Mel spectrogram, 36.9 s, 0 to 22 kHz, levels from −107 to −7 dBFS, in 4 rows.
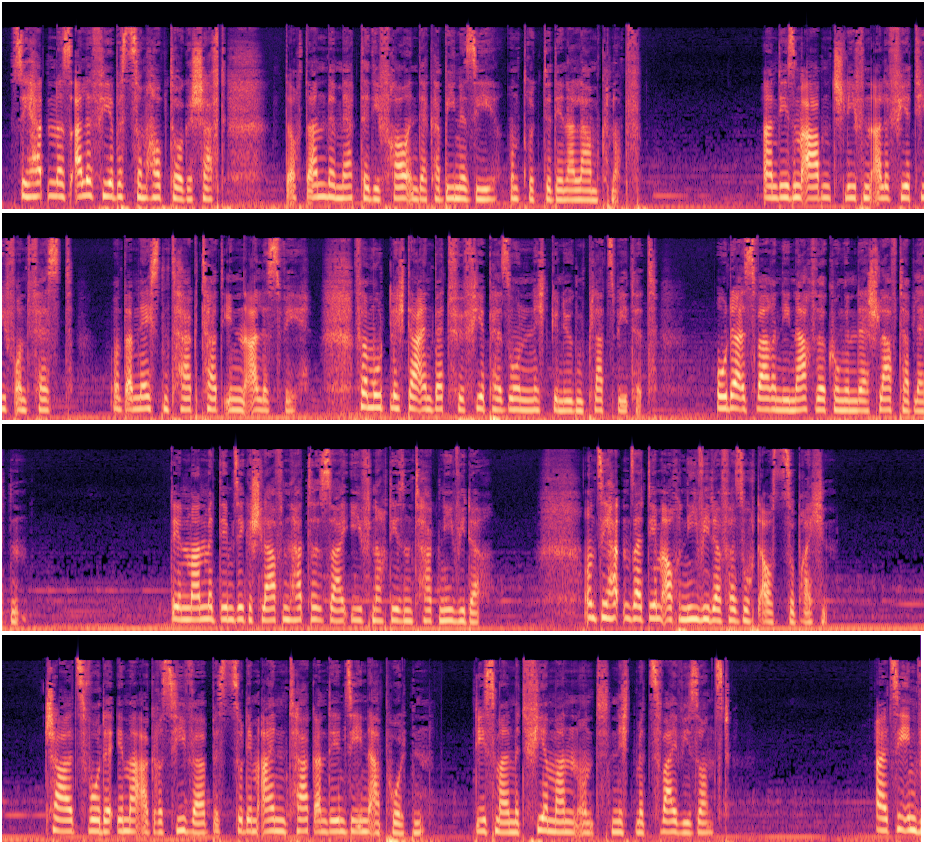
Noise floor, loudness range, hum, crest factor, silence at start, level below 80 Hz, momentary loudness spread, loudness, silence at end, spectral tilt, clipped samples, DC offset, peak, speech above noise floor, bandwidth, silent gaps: -46 dBFS; 3 LU; none; 18 dB; 0.1 s; -36 dBFS; 16 LU; -19 LUFS; 0 s; -4.5 dB/octave; under 0.1%; under 0.1%; -2 dBFS; 27 dB; 14 kHz; none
